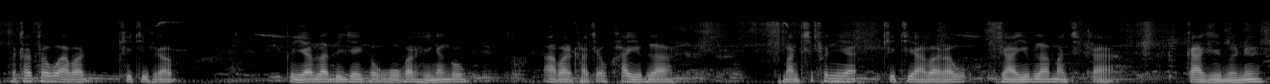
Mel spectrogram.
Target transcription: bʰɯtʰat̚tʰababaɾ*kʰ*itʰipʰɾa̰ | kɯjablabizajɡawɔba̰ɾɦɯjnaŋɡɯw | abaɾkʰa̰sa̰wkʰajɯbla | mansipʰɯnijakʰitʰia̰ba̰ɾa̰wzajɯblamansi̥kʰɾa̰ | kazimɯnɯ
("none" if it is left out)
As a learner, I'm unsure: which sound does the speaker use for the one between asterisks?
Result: kʰ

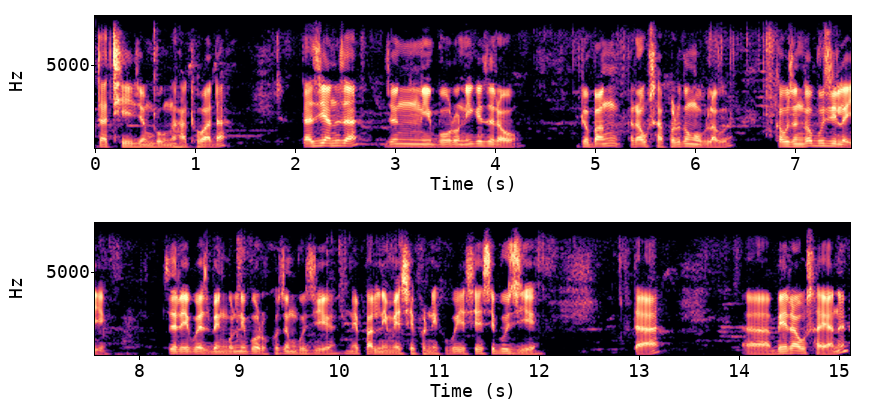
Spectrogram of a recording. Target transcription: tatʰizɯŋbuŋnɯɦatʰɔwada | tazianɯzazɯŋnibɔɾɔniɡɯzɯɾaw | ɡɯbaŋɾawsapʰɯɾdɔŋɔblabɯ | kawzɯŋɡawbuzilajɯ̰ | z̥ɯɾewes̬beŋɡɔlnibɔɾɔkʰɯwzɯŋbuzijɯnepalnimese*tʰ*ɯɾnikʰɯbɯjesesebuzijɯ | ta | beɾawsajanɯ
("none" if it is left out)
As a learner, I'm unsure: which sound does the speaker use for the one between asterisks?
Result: pʰ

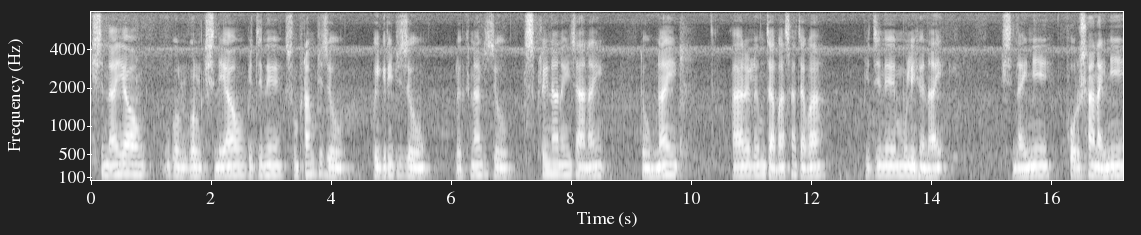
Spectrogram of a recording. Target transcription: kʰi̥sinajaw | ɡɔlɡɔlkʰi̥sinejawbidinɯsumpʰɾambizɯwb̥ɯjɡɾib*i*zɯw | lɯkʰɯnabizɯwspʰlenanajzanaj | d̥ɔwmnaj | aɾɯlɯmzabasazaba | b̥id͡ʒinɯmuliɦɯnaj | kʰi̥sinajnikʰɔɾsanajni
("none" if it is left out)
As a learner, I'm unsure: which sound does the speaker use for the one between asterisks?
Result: i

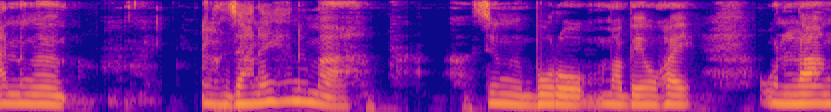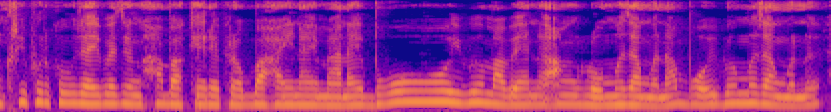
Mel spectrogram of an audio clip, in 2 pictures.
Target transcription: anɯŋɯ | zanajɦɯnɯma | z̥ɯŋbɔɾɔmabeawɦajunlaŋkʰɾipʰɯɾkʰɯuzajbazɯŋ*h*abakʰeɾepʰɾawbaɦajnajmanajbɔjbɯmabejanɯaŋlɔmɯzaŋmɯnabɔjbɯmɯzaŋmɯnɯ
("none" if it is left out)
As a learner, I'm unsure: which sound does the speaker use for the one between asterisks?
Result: h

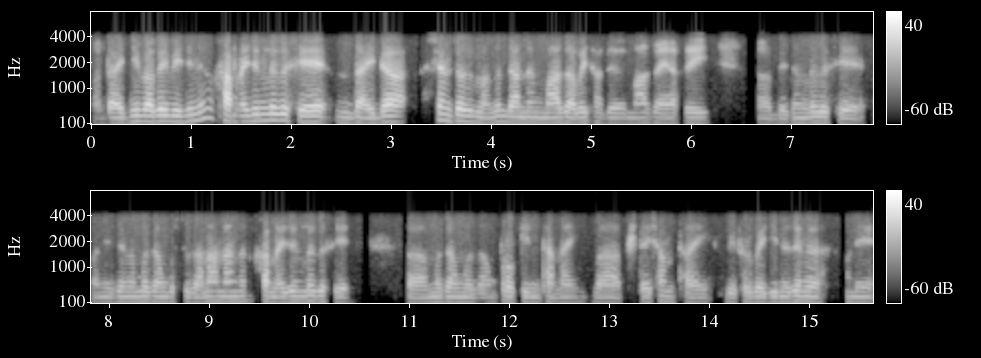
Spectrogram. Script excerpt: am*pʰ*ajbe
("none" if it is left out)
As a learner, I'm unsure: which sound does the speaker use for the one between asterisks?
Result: tʰ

